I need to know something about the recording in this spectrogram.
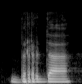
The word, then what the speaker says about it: brda: The stress is on still on r.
